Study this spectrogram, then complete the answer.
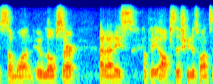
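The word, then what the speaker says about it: Anaïs: But yeah, the main character, Anise, I think is how they pronounce her name, Anise.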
